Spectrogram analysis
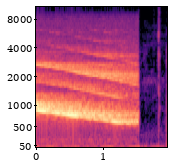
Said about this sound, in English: Yeah, I need a police siren.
